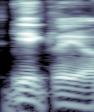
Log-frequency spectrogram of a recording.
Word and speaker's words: Giglio: G say it wrong Giglio island Italy it's Giglio Island yeah you're right righto yep I remember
